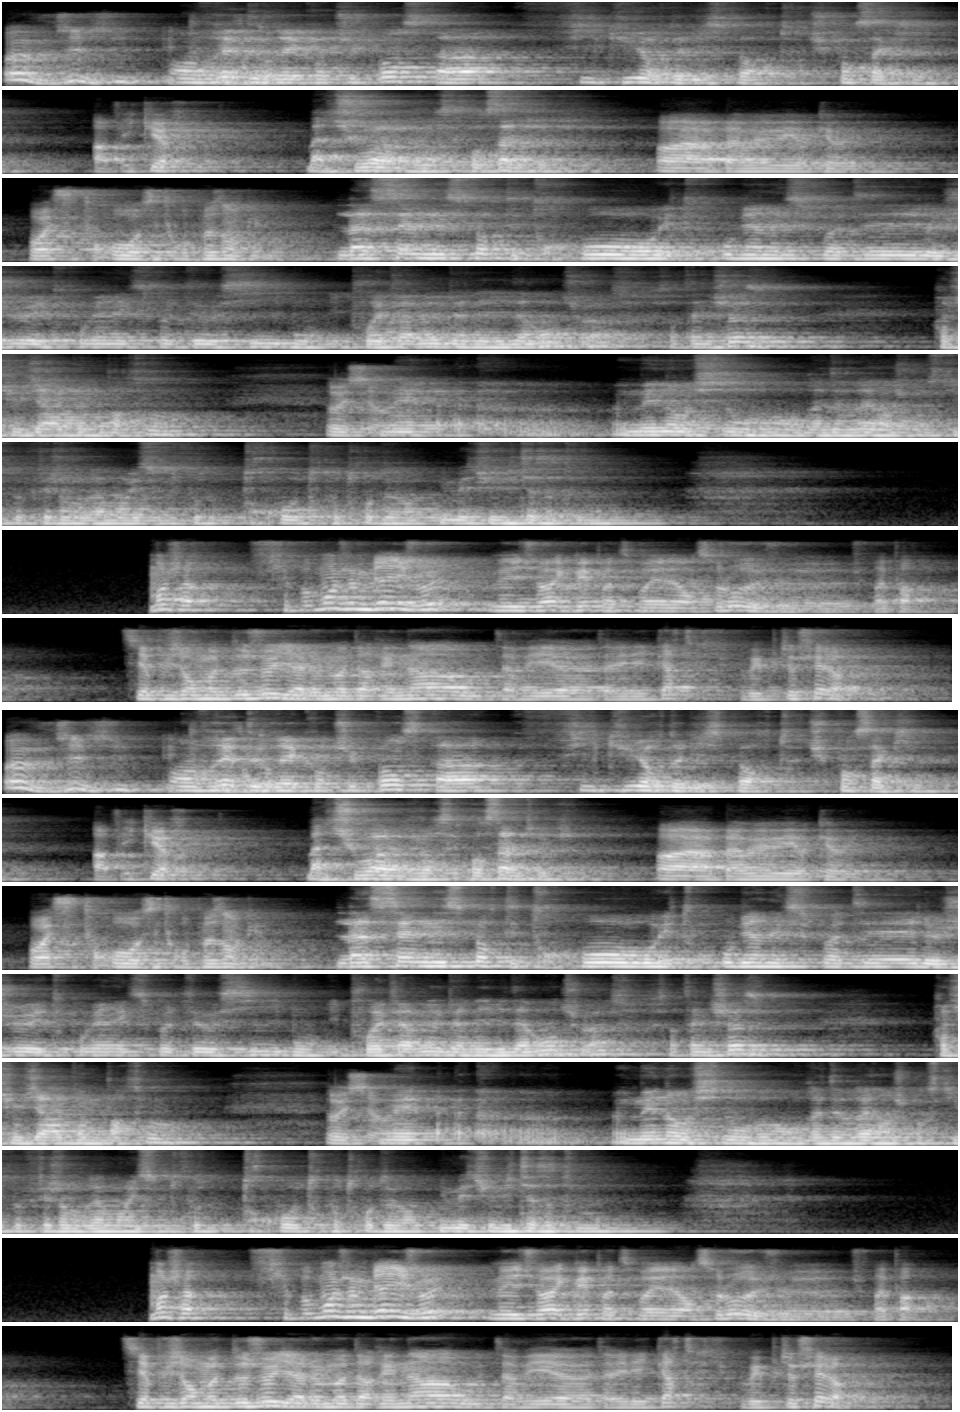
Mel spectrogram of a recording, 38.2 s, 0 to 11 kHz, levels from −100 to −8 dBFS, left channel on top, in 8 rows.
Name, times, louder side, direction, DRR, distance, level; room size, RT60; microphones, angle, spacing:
voice 1, 0.0-1.3 5.2-5.7 8.0-9.1 9.7-10.9 20.7-21.1 29.4-33.3 34.1-37.7, right 1 dB, 15° right, 4 dB, 0.6 m, -22 dB
voice 2, 0.8-2.4 2.8-4.6 6.3-7.6 11.2-18.2 19.0-20.0 21.0-21.2 21.5-21.9 22.2-27.0 27.4-27.6, right 2 dB, 50° right, -2 dB, 0.8 m, -21 dB
14.0 x 7.0 x 3.0 m, 1.3 s
head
